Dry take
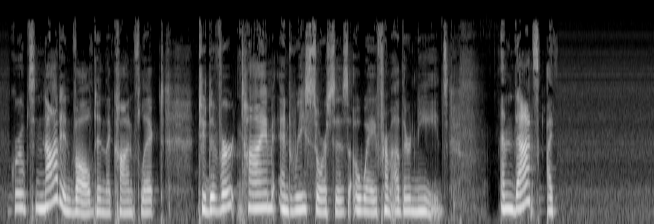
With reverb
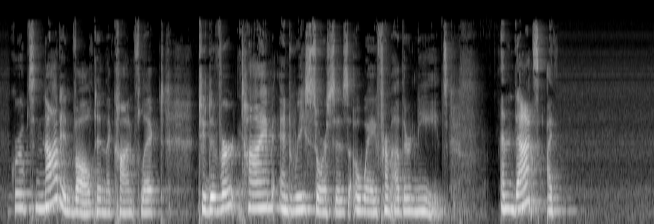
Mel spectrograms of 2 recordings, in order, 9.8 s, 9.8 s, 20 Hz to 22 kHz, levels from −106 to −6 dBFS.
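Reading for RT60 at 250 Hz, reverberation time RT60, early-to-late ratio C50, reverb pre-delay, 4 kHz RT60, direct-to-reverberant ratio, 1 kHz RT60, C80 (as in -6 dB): 1.0 s, 0.65 s, 17.0 dB, 7 ms, 0.45 s, 10.0 dB, 0.65 s, 20.0 dB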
